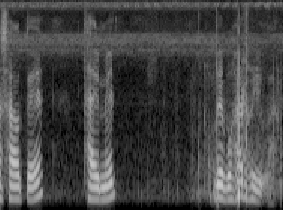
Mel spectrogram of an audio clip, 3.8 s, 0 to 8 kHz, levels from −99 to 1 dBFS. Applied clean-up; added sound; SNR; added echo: none; none; none; none.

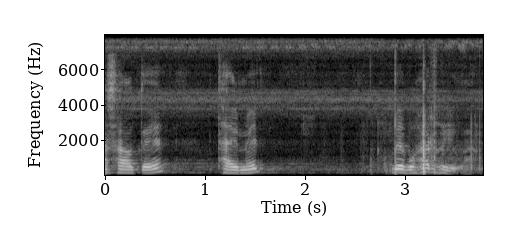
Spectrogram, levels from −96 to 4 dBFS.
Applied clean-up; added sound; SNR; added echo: none; none; none; reverberation time 2.3 s.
